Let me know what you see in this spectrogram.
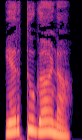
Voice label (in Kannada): "ಎರ್ತುಗಾಣ", Kannada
